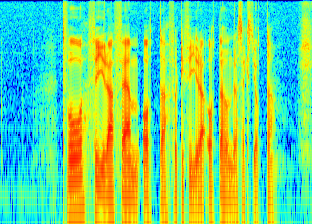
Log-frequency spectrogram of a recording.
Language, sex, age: Swedish, male, 45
